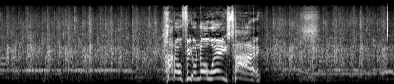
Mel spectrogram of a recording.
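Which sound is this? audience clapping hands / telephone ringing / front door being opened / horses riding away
audience clapping hands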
